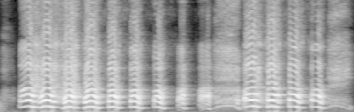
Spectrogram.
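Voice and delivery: loud high maniacal laugh; unhinged public cackle; manic cackle. Shown as a demonstration. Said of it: "you know how they go".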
